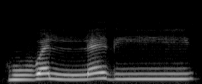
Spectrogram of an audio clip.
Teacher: وا کو W sound کے اوپر پڑھیے اور ہا کی آواز کلیئر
